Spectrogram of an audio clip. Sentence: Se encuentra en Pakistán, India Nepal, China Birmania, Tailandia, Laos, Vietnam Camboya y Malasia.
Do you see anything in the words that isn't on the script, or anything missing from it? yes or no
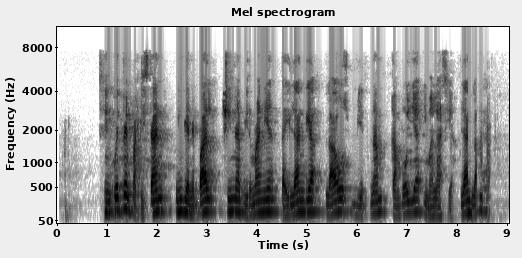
yes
